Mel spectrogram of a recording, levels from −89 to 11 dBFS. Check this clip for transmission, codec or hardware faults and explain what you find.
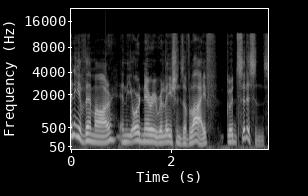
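One fault is present: pre-emphasis left on, from 0.69 s to the end. The treble shelf of the 50/15 µs CD curve was applied without its matching de-emphasis. Highs sit about 8 dB up at 10 kHz, so the speech turns thin, bright and hissy.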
